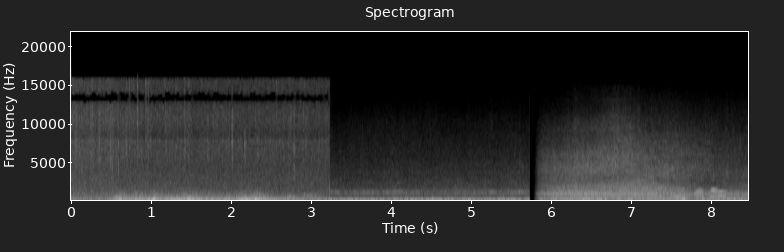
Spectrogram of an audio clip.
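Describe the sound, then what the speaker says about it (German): Rain and a thunderstorm roll in over a roadside during a bikepacking ride from Berlin toward Poland. Steady, loud rain hiss and thunder rumble are joined by a sudden burst of heavier downpour partway through, with voices talking over it. "Krass, drüben auf der anderen Straßenseite regnet es einfach. Jetzt kommt's zu uns."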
